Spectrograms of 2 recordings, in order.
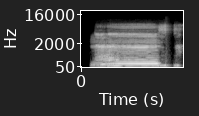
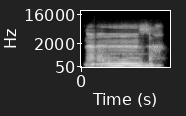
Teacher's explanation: meletakkan ujung lidah kita di makhraj sin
